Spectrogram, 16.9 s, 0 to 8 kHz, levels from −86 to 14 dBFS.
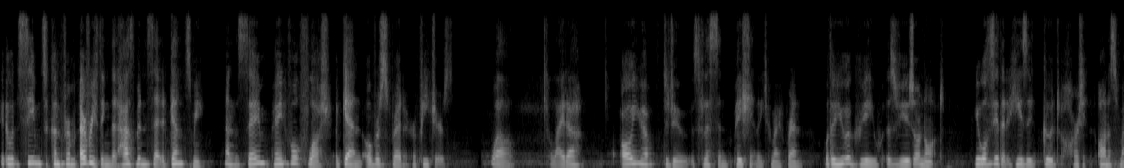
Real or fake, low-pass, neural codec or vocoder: fake; 7.2 kHz; codec, 16 kHz in and 24 kHz out, 0.9 kbps, LongCat-Audio-Codec, four codebook decoder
